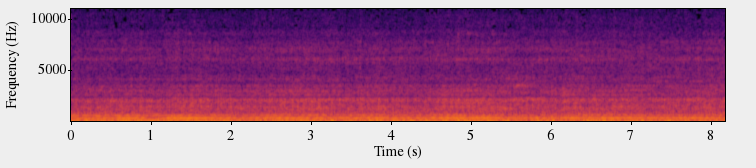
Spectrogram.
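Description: Yamaha DT 125 X's two-stroke single-cylinder engine running at a steady, held pitch as the motorcycle is ridden.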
